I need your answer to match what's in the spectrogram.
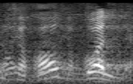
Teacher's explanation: يدغم الدال في الضاد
